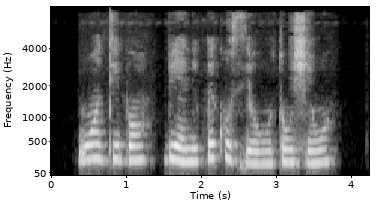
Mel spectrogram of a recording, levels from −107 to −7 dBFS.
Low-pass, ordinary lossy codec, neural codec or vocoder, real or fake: 7.2 kHz; AAC, 32 kbps; none; real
